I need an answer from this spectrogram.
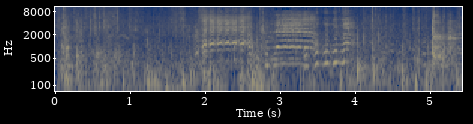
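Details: A baby goat in a goat playground gives two high, quavering bleats in quick succession over a noisy background.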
